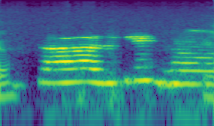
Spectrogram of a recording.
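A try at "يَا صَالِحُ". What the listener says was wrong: या पे मुंह खोलना है। हाँ निकालने की कोशिश कीजिए। या सालिहू।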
